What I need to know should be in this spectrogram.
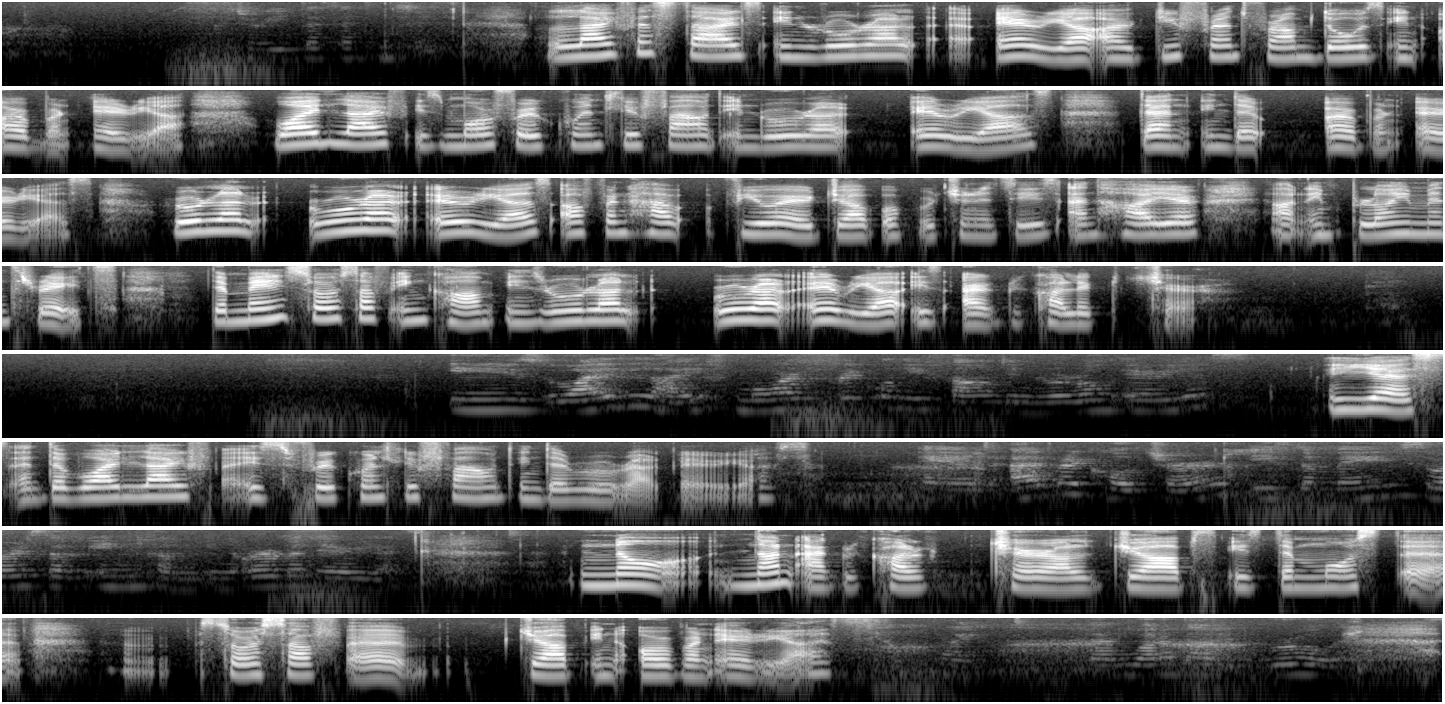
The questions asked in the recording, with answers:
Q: Is wildlife more frequently found in rural areas?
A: Yes, and the wildlife is frequently found in the rural areas.

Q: Then what about in rural areas?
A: And in the rural areas, the most frequent job is related to agriculture.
